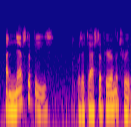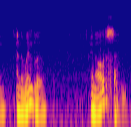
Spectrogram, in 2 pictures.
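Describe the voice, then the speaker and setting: Middle aged dad doing a bedtime story for kids, really up and down voice, bit of hiss. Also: male voice, on the low side, expressive, normal speed, vocal fry, muffled recording. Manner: playful, repeats and checks with listeners. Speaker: father reading bedtime stories to children. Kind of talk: improvised bedtime storytelling with chat to children. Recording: faint noise, homemade recording.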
